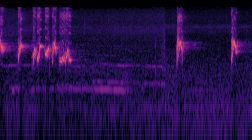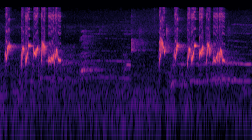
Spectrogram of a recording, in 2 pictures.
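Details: A caged red-whiskered bulbul sings to excite other caged birds. It gives short bubbly clusters of bright chirped notes, in groups of four to six, at intervals of about a second. A faint steady hum runs underneath.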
